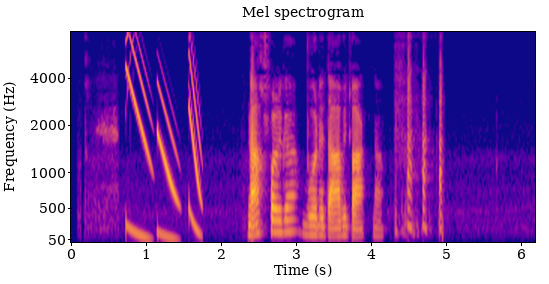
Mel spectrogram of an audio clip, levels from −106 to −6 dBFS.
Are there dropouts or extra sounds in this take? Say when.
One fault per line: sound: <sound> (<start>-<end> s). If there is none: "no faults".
sound: chirp (0.7-1.8 s)
sound: laugh (4.3-5.0 s)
